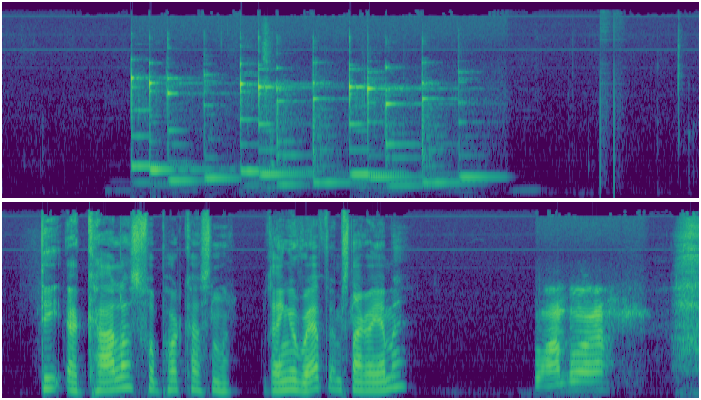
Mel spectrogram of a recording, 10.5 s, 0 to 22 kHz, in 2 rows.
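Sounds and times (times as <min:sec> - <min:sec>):
phone ringing with a melodic ringtone for an incoming call: 0:01.0 - 0:03.9
speech: 0:05.5 - 0:08.3, 0:09.3 - 0:10.4.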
